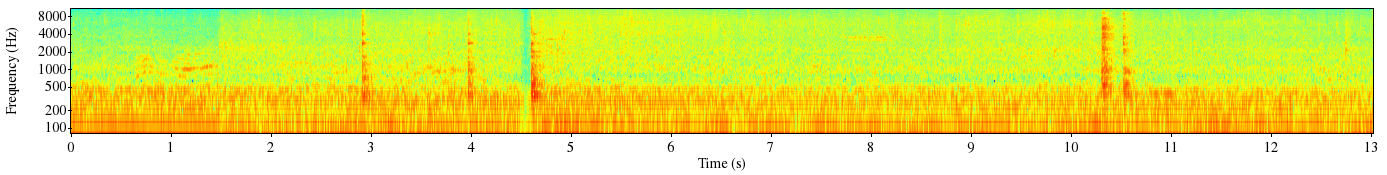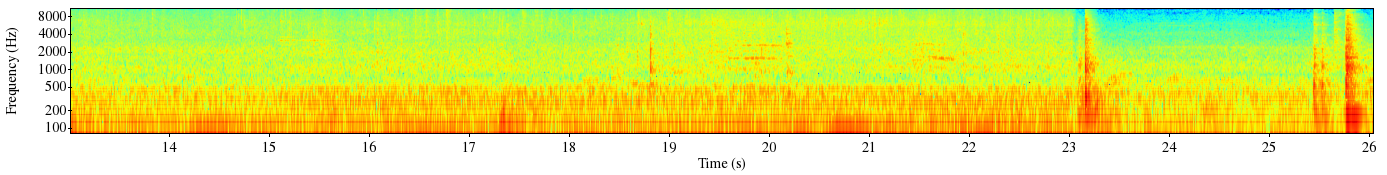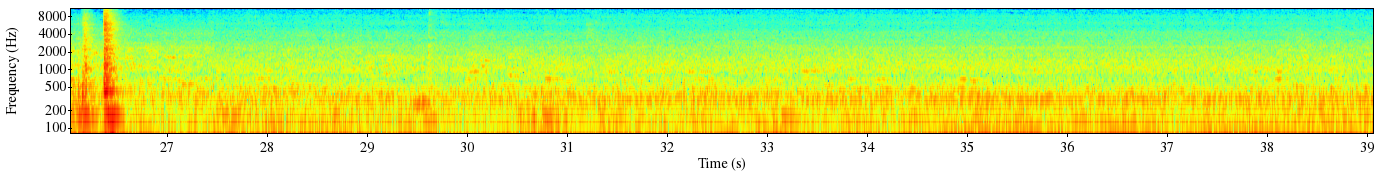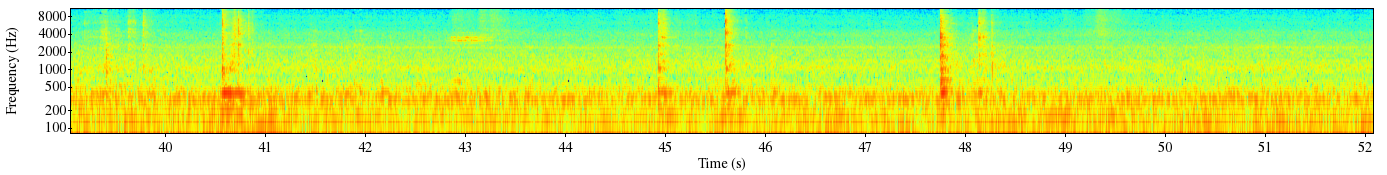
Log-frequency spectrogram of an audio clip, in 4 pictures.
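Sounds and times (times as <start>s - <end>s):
chicken sizzling in a pan: 1.4s - 23.1s.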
